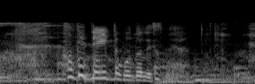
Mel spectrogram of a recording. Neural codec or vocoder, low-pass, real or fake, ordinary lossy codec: codec, 16 kHz, 2 kbps, FreqCodec, larger model; 7.2 kHz; fake; none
